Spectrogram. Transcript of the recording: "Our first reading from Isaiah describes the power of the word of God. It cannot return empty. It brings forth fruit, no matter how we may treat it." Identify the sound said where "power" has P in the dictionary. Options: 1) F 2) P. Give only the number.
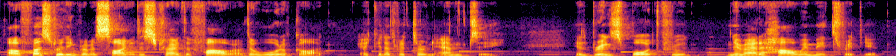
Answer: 1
